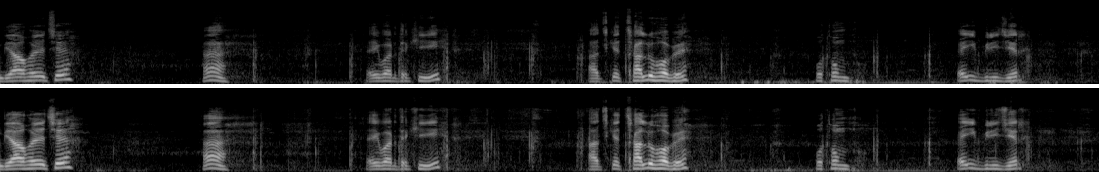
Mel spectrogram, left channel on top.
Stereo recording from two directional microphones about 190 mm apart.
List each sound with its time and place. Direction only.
0.0 s speech: 5° right (ahead or behind)
2.0 s speech: 5° left (ahead or behind)
3.6 s speech: 5° left (ahead or behind)
4.5 s walk: 55° right (ahead or behind)
5.9 s speech: 10° left (ahead or behind)
8.1 s speech: 15° left (ahead or behind)
8.7 s a sound: 50° right (ahead or behind)
9.6 s speech: 10° left (ahead or behind)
